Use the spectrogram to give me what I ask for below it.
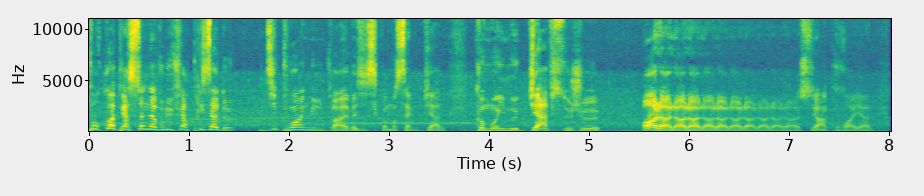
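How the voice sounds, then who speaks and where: A man giving gameplay commentary as a video host, animated, often swearing and yelling in frustration. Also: a little high, fast talker, a little hiss or hum.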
